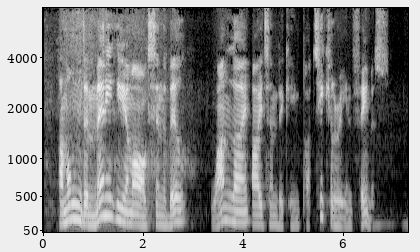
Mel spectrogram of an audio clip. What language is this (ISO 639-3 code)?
eng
